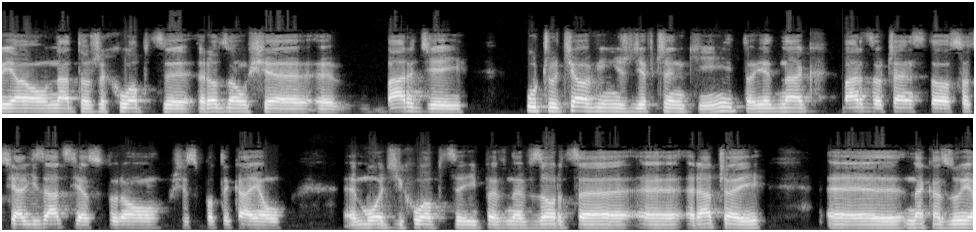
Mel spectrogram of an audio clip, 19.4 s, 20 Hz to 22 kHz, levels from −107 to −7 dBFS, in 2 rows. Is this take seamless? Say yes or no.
yes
